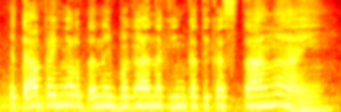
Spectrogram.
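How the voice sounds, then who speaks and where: An actress with an Ilocano accent playing a gossipy, skeptical, sharp-tongued woman in a comedy radio drama. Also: mid-range voice, lively intonation, fast, natural voice.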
